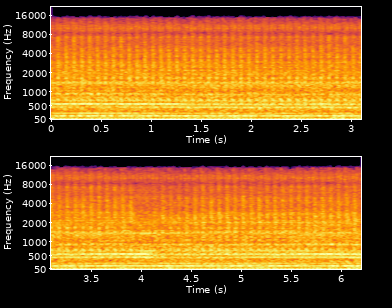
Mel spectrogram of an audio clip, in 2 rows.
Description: This noise appears on the cold motor and disappears as it warms up. It started as the mileage reached just 10K km.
